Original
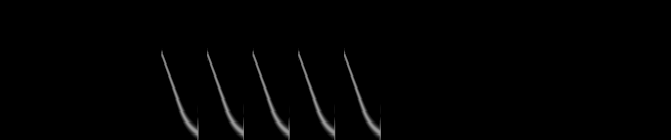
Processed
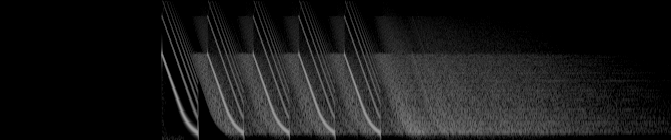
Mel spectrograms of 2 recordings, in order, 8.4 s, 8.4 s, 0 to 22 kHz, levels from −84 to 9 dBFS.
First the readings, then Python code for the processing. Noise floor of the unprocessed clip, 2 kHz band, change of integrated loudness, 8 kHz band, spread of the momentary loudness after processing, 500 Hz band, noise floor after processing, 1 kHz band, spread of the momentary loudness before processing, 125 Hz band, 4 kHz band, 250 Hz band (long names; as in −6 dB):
below −85 dBFS, +2.5 dB, +0.5 dB, can't be measured, 17 LU, +1.5 dB, below −85 dBFS, +2.0 dB, 4 LU, +1.0 dB, +1.0 dB, +1.0 dB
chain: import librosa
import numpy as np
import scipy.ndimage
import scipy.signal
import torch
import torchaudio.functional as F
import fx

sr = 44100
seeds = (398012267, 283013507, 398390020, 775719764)

y = fx.high_shelf(x, sr, hz=3700.0, db=-10.0)
y = fx.leveller(y, sr, passes=3)
y = fx.echo_diffused(y, sr, ms=488, feedback_pct=43, wet_db=-16)
y = fx.band_squash(y, sr, depth_pct=70)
